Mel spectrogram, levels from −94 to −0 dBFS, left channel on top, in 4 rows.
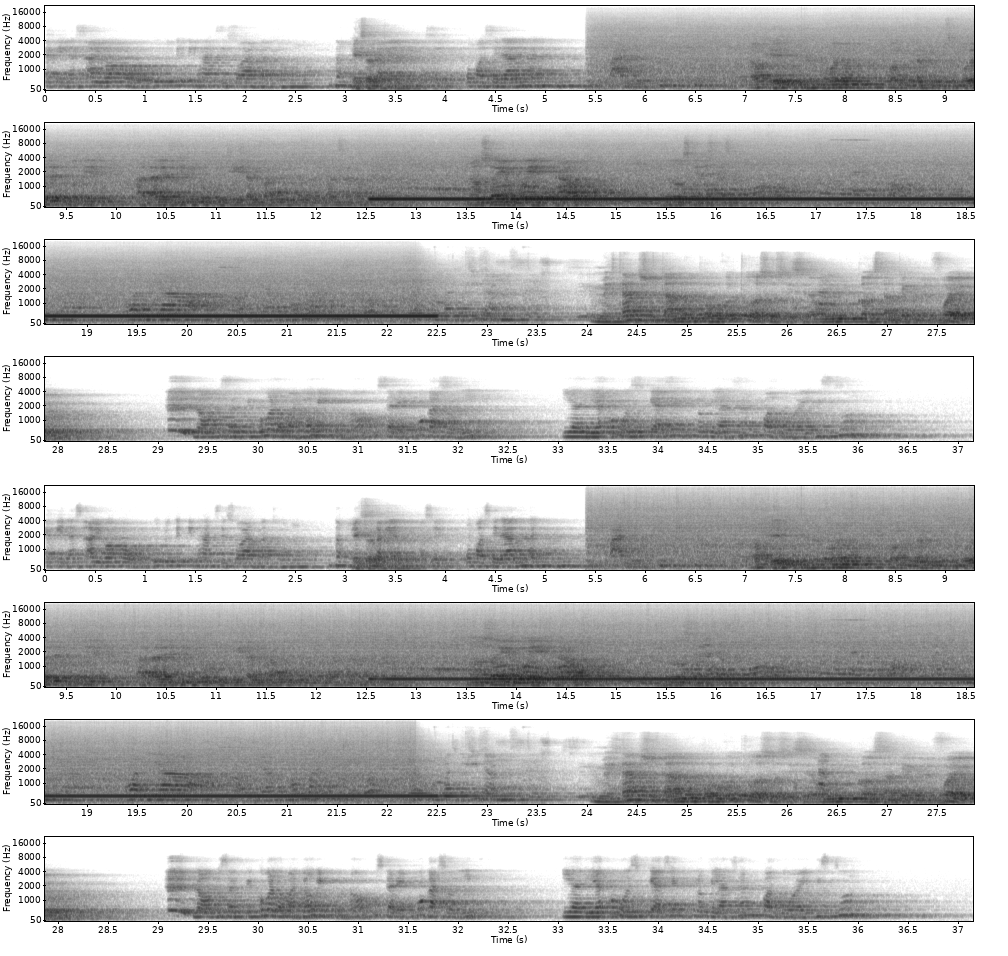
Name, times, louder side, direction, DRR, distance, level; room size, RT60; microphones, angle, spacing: voice 1, 0.0-6.6 7.2-7.4 7.8-8.0 8.3-9.3 10.9-11.0 13.3-14.6 15.6-16.8 17.2-19.0 19.4-23.3 26.3-26.5 29.1-32.2 33.0-36.0, right 1 dB, 55° right, 1 dB, 1.9 m, -30 dB
Stream, 5.4-22.3, right 2 dB, 40° right, 2.1 m, -34 dB
voice 2, 7.0-8.2 8.4-8.9 9.2-12.8 13.5-14.7 15.1-16.1 23.9-27.9, equal, 40° left, -4 dB, 4.9 m, -24 dB
sound 1, 12.5-22.5, left 4 dB, 60° left, 0.9 m, -17 dB
sound 2, 12.5-23.6, equal, 5° right, 0.7 m, -33 dB
13.0 x 11.0 x 7.1 m, 2.1 s
head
